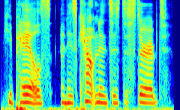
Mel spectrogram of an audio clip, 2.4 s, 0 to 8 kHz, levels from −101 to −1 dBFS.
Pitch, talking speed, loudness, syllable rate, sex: 205 Hz, 175 wpm, -19 LUFS, 5.7 syllables/s, female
